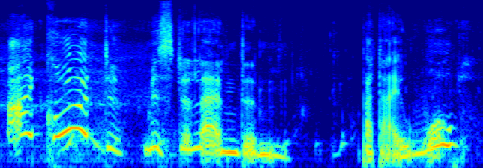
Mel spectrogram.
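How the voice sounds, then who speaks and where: Casting: sly, polite witch, high gravelly voice, theatrical radio-drama delivery, animated. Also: slow, a little hiss or hum, heavily acted. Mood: firm, polite. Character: genteel, principled witch with sly courtesy. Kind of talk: radio-play character acting.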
